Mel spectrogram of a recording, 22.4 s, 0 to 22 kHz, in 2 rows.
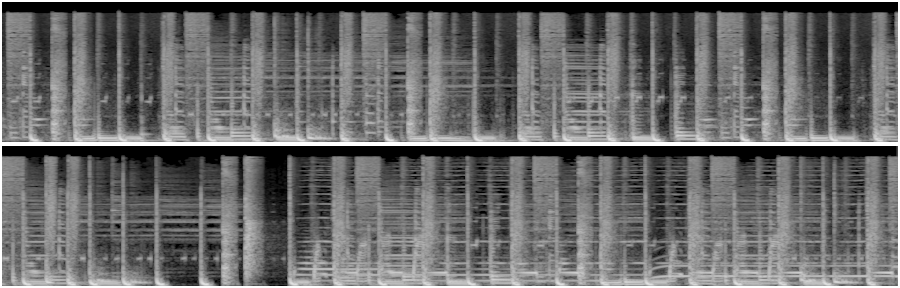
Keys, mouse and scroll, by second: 1.0 click, 1.8 ctrl+z, 2.2 middle click, 2.5 click, 2.9 scroll down 2, 3.4 click, 3.7 ctrl+a, 4.0 middle click, 4.3 ctrl+j, 5.1-5.8 middle drag, 5.1-5.8 scroll up 3, 5.8 click, 7.4-22.4 drag.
